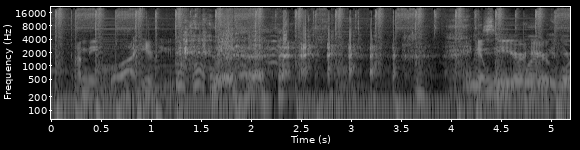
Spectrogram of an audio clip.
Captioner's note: both laugh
